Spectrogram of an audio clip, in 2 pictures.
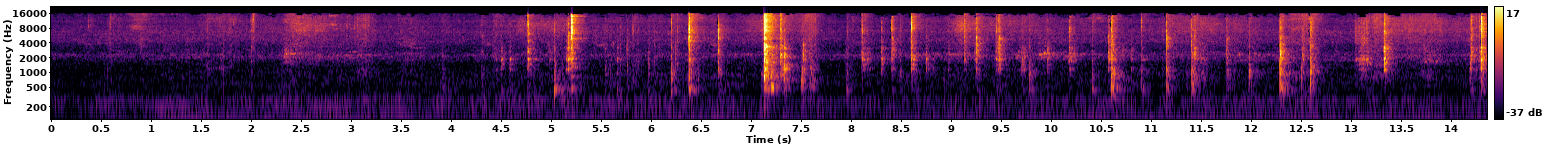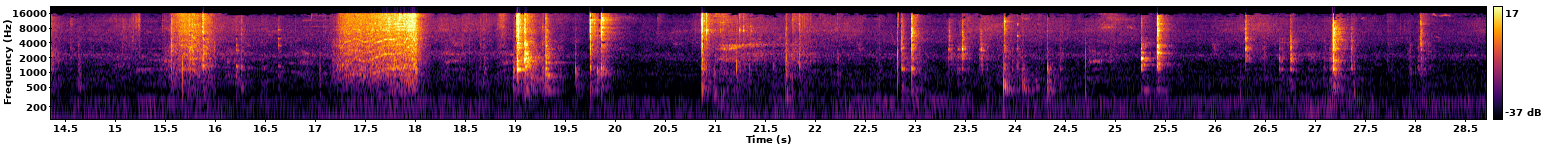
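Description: Metal parts clinking and knocking as a reverse gearbox, chain and sprockets are fitted, with a few short runs of a cordless drill/driver, one of about a second near the middle. A steady low hum sits underneath.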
